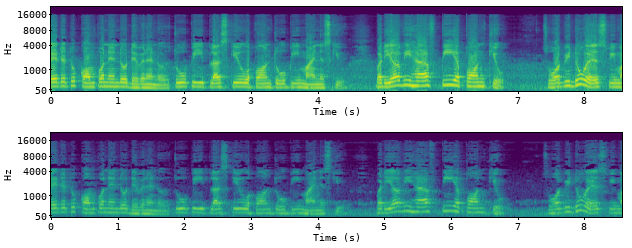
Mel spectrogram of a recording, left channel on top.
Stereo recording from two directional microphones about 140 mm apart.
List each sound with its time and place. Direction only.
0.0 s speech: 35° left (ahead or behind)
